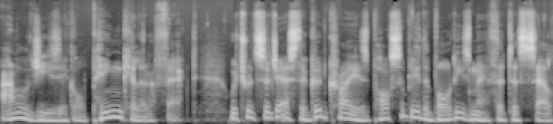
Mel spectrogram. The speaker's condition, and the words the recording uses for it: No condition.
